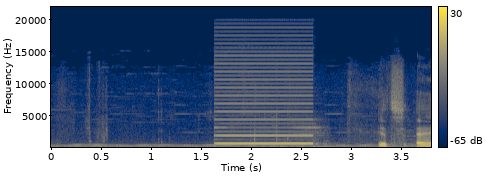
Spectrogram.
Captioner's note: loud buzzer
